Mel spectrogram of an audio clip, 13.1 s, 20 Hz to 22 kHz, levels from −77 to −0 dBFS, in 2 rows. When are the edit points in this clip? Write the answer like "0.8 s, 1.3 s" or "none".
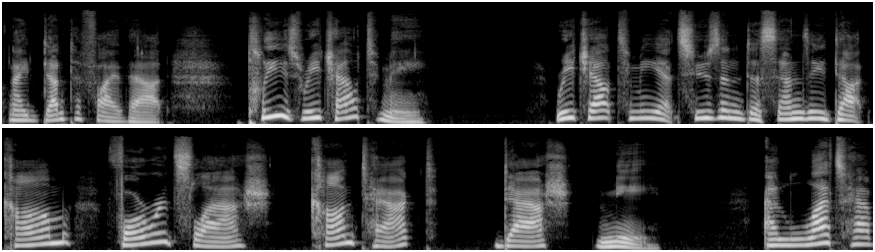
none

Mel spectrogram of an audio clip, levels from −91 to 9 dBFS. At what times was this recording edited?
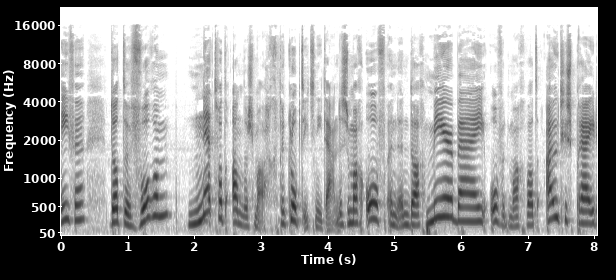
none

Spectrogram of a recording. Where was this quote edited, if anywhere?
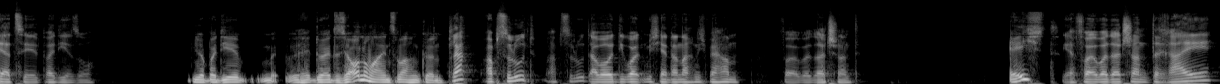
none

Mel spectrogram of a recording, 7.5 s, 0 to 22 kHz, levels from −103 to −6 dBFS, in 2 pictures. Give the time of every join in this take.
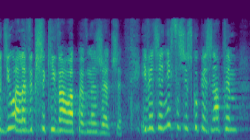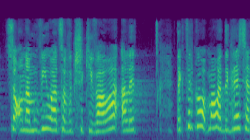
none

